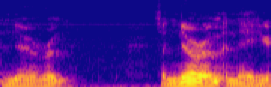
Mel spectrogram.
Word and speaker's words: Nerm: Port Phillip was apparently Nerm, N-E-R-M, which I think is not how you pronounce it. Usually with these schwa sounds, like the inverted E in phonetics, you would possibly, and you get this in Hebraic and Phoenician, where you only have consonants, and so you have to, I'm assuming that quite often when there's no consonant, you should just use a schwa, which is just an sound. So I would pronounce that Nurum.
